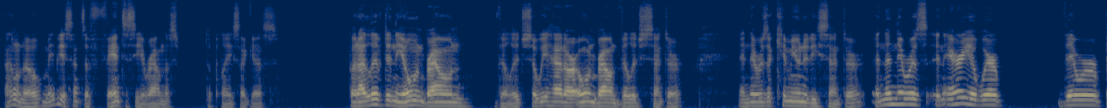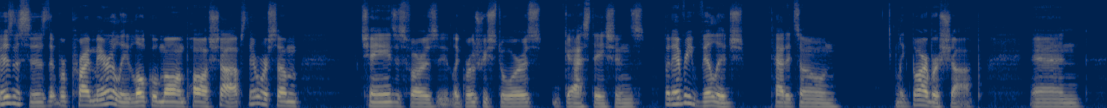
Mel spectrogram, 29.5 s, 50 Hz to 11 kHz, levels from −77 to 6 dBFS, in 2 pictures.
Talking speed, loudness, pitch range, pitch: 155 wpm, -30 LUFS, 105-130 Hz, 115 Hz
